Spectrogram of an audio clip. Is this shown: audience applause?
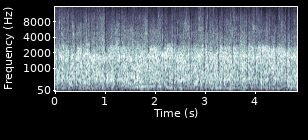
yes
